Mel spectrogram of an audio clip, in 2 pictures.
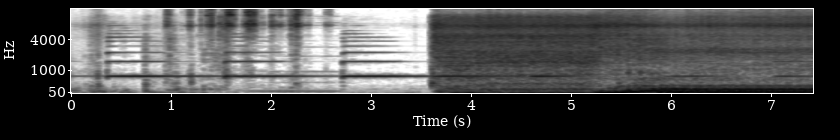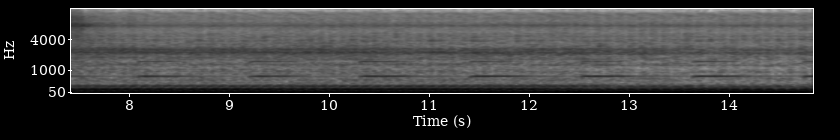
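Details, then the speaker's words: Fox-body Mustang V8 on the stock engine of unknown history, trickle-charged cold start: loud steady idle, firing on all eight, with a high squeal over the exhaust from a bad alternator that doesn't charge. "I got it charging, trickle charging, because the alternator doesn't charge, and I think you'll hear the alternator squealing anyway."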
